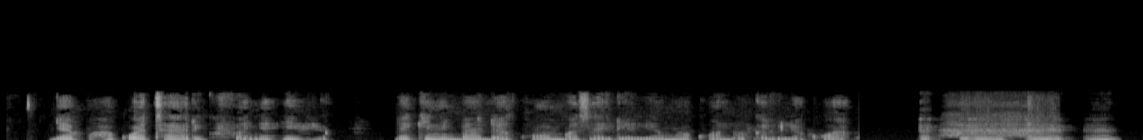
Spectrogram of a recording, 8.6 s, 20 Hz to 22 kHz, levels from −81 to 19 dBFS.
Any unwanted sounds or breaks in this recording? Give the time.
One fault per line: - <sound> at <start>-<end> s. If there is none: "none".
- throat clearing at 6.9-8.4 s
